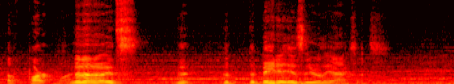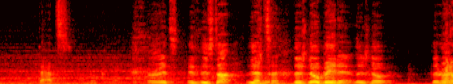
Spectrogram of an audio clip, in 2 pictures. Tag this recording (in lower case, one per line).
speech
